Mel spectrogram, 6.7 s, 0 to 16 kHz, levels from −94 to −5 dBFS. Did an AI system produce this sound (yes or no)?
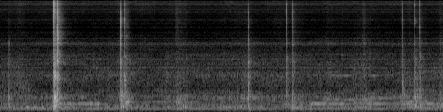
yes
